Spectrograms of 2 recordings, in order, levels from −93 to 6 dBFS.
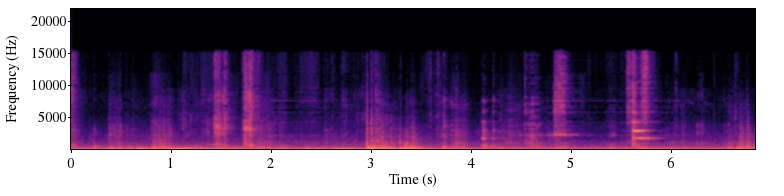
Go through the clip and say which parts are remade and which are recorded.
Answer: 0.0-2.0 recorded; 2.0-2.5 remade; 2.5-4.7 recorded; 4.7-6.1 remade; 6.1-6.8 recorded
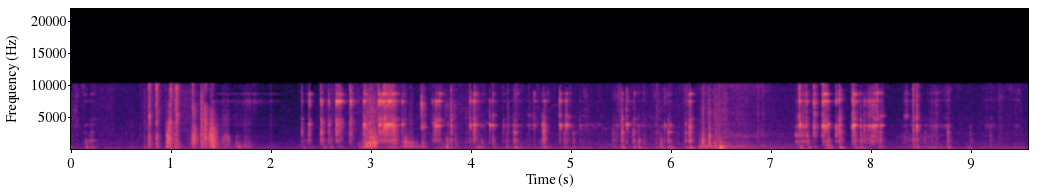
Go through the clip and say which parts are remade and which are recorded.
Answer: 0.0-1.4 recorded; 1.4-2.1 remade; 2.1-9.6 recorded

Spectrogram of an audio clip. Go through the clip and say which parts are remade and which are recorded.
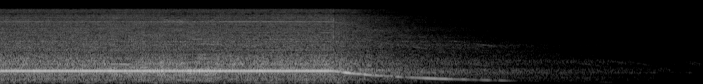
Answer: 0.0-1.1 recorded; 1.1-2.2 remade; 2.2-7.0 recorded

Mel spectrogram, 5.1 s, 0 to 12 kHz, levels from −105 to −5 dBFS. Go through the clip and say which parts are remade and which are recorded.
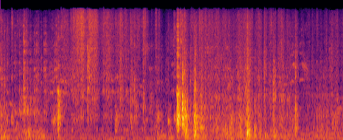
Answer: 0.0-5.1 recorded

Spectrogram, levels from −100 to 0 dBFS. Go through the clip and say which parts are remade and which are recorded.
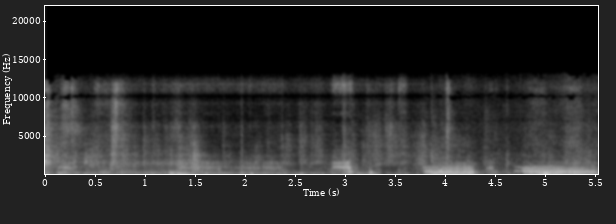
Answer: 0.0-0.5 recorded; 0.5-3.8 remade; 3.8-5.5 recorded

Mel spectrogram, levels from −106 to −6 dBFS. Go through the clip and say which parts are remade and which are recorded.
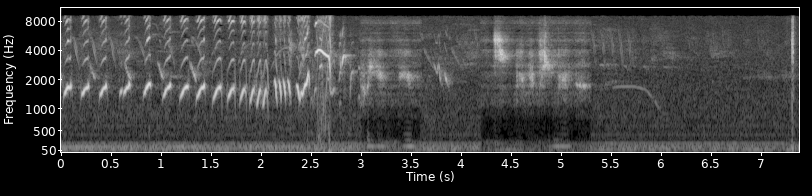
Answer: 0.0-3.0 recorded; 3.0-3.6 remade; 3.6-4.2 recorded; 4.2-5.3 remade; 5.3-7.4 recorded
